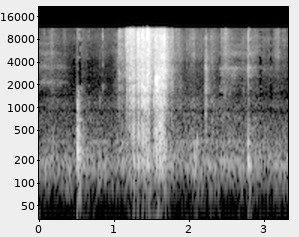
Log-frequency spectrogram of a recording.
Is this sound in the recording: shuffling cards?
yes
